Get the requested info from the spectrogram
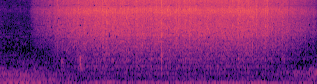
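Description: Food frying, a steady sizzle that swells about a second in and eases off near the end.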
